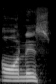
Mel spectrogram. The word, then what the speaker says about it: honest: H is silent. O means O sound is coming. An honest man.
